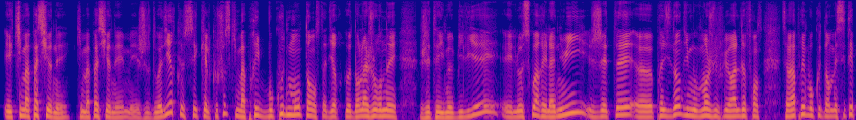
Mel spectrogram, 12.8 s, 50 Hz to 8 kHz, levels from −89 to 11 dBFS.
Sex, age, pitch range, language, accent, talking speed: male, 40-59, 125-155 Hz, French, French, 245 wpm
